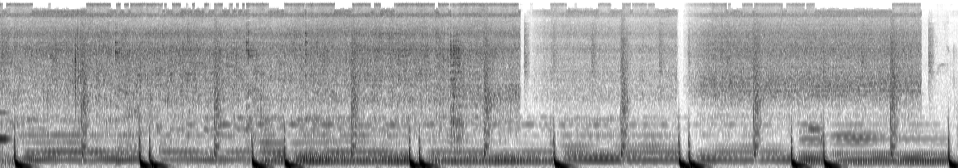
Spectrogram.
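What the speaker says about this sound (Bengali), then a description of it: "কড়াতে তেল দিয়েছি, এবার এক এক করে সব সবজিগুলো আমি ভেজে নিচ্ছি" Vegetables fry in hot oil in a wok, a loud, continuous sizzle close by, broken by regular rhythmic scraping strokes of stirring.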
